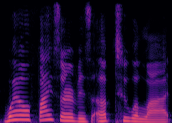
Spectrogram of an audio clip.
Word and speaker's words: Fiserv: We have Fiserv. Is that how you pronounce it? – Yes, Fiserv.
